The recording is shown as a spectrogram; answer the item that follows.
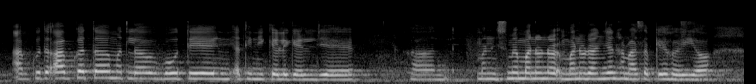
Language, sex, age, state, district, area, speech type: Maithili, female, 18-30, Bihar, Darbhanga, rural, spontaneous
